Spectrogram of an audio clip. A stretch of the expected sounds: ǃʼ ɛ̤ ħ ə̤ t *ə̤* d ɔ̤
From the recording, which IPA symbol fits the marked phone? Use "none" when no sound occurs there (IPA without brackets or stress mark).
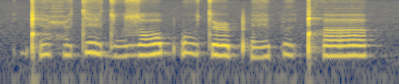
ɛ̤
